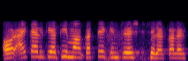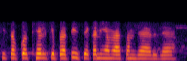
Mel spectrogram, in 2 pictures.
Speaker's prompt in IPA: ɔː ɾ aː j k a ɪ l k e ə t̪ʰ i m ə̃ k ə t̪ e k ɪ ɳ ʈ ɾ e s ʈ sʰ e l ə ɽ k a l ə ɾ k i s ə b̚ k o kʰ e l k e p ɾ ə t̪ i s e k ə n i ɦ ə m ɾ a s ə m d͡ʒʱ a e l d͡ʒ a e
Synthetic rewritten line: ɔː ɾ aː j k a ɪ l k e ə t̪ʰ i m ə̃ k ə t̪ e k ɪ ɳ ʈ ɾ e s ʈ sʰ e l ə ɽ k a l ə ɾ k i s ə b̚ k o kʰ e l k e p ɾ ə t̪ i s e k ə n i ɦ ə m ɾ a s ə m d͡ʒʱ a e l d͡ʒ a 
